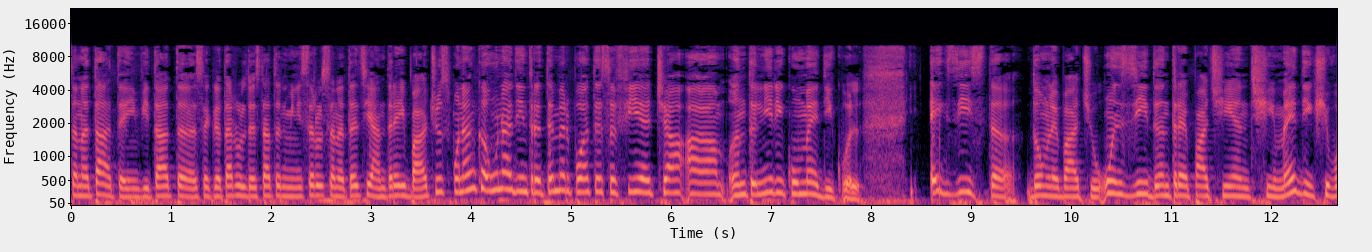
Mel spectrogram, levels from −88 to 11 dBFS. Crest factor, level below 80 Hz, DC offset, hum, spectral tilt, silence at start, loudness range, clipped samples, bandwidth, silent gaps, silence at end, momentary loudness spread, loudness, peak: 14 dB; -30 dBFS; under 0.1%; none; -5 dB/octave; 0 s; 1 LU; under 0.1%; 10.5 kHz; none; 0 s; 3 LU; -16 LUFS; -2 dBFS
